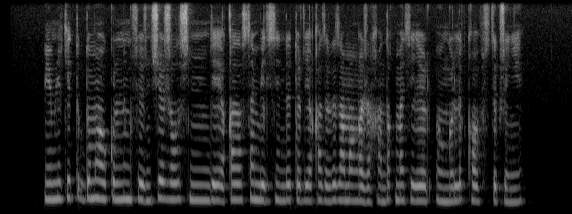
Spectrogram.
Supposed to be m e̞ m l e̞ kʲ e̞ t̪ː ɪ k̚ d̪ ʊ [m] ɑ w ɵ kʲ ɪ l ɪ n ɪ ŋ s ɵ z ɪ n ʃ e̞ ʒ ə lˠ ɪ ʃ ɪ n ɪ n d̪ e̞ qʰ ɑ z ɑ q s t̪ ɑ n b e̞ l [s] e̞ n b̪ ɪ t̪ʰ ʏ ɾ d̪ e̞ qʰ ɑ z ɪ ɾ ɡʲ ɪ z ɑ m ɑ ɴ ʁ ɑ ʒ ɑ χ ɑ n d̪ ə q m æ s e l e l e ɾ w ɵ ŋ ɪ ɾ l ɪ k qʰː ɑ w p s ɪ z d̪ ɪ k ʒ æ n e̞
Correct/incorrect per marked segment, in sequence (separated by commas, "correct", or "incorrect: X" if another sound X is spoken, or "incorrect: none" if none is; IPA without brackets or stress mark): correct, correct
